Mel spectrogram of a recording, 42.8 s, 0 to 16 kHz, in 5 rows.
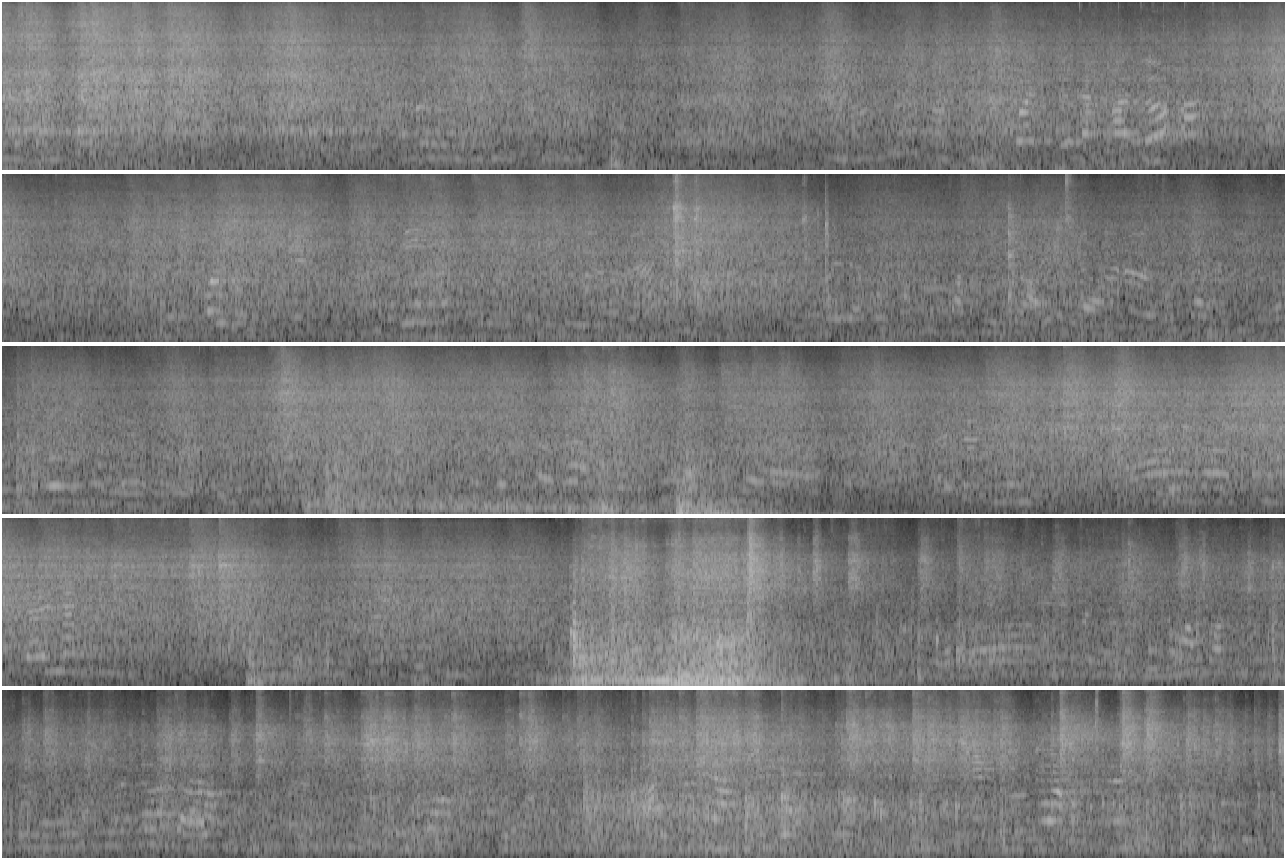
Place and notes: Place de l'Hôtel de ville, Aix-en-Provence - market setup
the flower market is beeing set up
(PCM D50)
